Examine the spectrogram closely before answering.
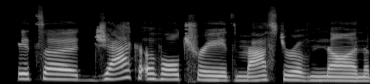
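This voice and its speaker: Her delivery is very slow. The sound is close-miked and dry, without any echo. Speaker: podcast host. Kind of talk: casual interview. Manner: animated.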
